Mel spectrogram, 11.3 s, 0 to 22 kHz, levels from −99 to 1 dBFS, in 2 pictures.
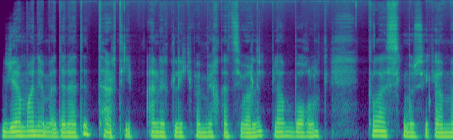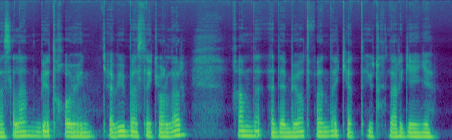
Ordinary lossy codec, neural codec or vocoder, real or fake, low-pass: none; vocoder, 48 kHz, 128 mel bands, Vocos; fake; none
